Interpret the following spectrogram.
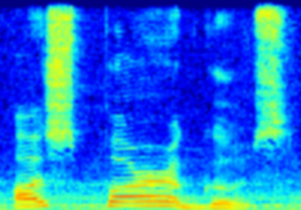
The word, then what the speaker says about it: asparagus: Asparagus. Asparagus. Asparagus. Quase não se fala aí as letrinhas do meio. Asparagus, certo?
